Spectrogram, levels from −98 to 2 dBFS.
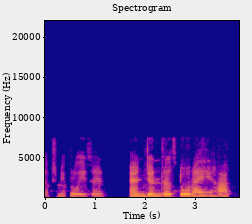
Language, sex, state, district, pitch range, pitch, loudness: Marathi, female, Maharashtra, Chandrapur, 240-260 Hz, 255 Hz, -26 LUFS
